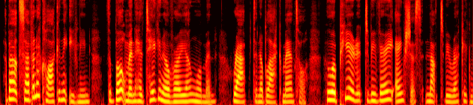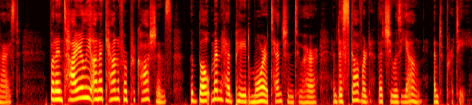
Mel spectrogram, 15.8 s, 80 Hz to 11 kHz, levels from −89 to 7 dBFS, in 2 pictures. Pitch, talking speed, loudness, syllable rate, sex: 215 Hz, 200 wpm, -22 LUFS, 6.3 syllables/s, female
